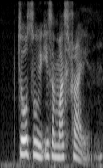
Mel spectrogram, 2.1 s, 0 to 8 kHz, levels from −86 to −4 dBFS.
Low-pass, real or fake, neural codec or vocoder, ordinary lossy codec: none; fake; codec, 16 kHz, 4 kbps, FreqCodec, smaller model; none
